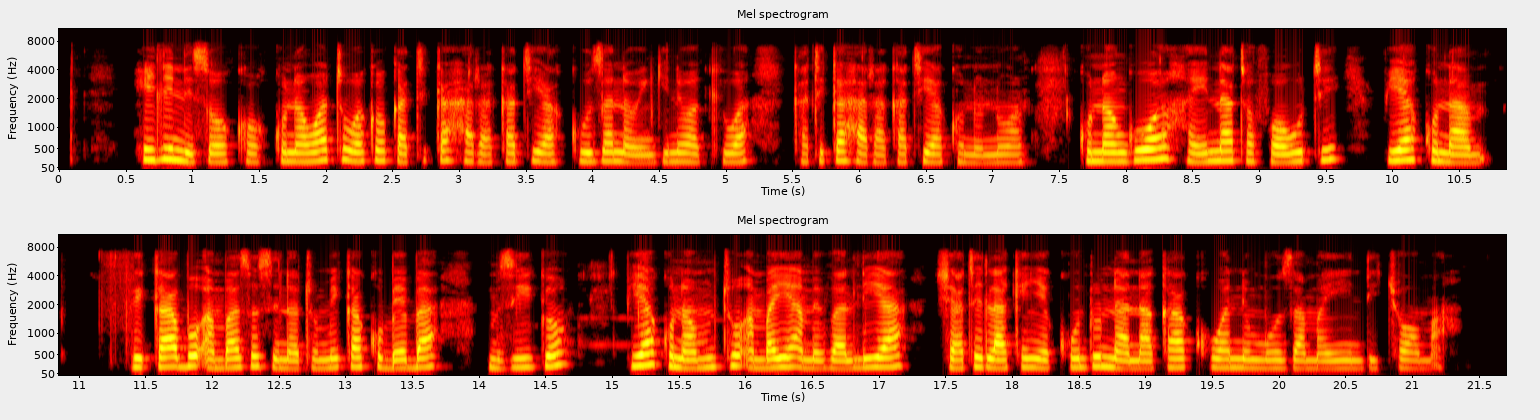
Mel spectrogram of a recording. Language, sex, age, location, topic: Swahili, female, 25-35, Nakuru, finance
